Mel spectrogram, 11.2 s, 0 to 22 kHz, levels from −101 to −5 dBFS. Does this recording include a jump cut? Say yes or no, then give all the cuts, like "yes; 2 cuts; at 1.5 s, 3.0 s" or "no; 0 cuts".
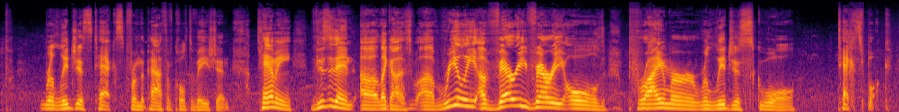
no; 0 cuts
